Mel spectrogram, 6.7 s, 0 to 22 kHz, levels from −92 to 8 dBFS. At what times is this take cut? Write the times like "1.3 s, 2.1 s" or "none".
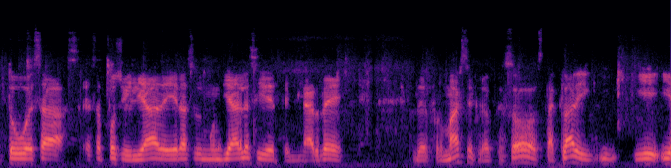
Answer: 4.1 s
